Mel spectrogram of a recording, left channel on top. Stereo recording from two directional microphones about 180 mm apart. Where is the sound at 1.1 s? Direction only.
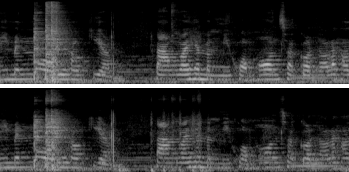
35° left (ahead or behind).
